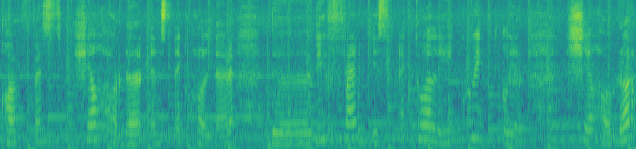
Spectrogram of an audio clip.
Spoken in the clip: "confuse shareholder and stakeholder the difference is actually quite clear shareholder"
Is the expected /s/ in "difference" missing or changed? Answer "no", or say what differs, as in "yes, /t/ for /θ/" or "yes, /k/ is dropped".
yes, /s/ is dropped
